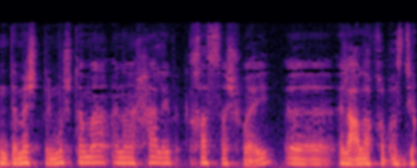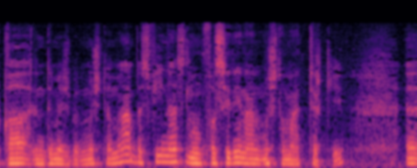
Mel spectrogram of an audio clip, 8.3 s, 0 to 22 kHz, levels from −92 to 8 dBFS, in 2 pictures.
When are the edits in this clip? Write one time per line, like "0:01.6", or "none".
0:01.9
0:04.4
0:06.0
